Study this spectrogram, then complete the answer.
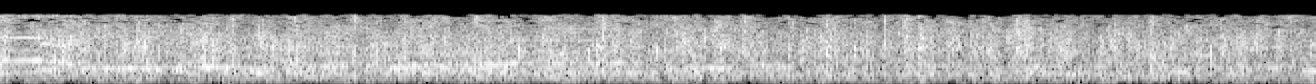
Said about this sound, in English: Are you glad you're in the house of the Lord tonight? Somebody praise him. Somebody clap your hands. Somebody glorify God.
